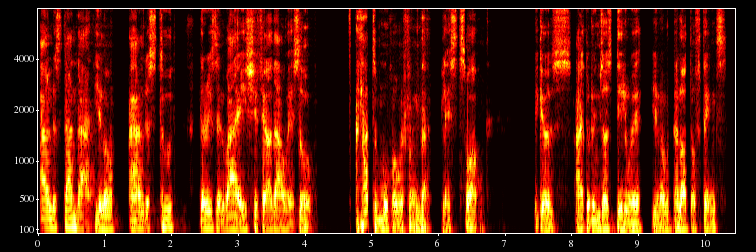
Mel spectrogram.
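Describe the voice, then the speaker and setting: A man's voice: on the low side, fairly even intonation, normal speed, breathy edge, poor audio. A young man from Nigeria with a Yoruba accent, giving earnest personal advice in a vlog and repeating phrases for emphasis. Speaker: vlogger. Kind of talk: personal advice talk to camera.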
